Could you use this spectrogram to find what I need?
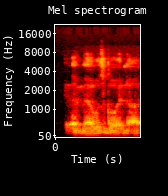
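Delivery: put-on sleepy, just-woke-up voice. Imagining someone who always talks like this: imitating a just-woke-up voice. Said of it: "imagine you talk like that all day".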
